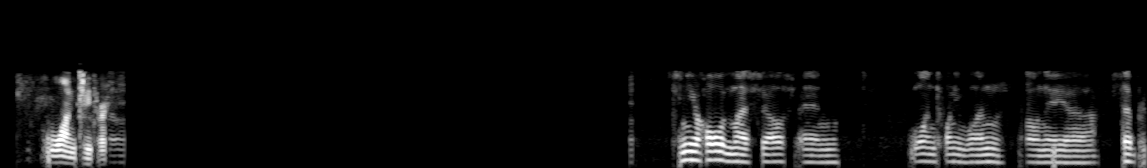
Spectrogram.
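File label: Police District Dispatch, p25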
